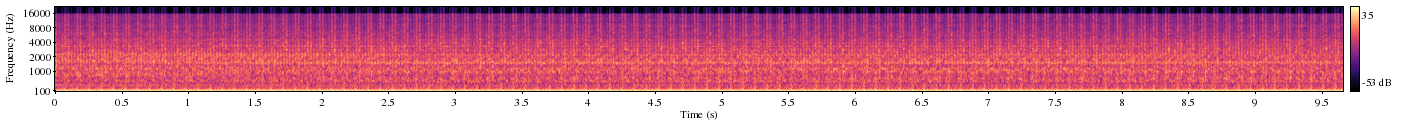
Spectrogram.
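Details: Isuzu 4BA1 85 hp diesel driving 5-inch single-impeller pump, pushing irrigation water about 800 m uphill for durian orchard: deep steady clatter at even beat, no misses or surging, holding speed under load; healthy.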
